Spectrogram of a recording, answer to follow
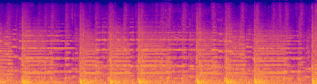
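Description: Guards military marching band playing a march live: sustained brass chords from trombones and other brass over a steady drum beat of nearly two beats a second.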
